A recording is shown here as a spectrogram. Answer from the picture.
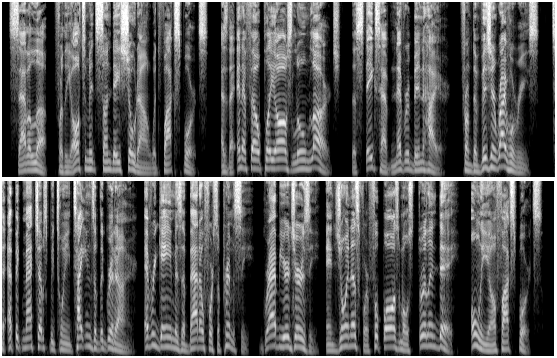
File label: Sports NFL Playoffs Promo; Fox Sports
